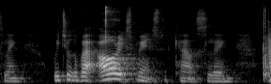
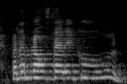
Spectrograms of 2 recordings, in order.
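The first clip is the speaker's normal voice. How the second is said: Welsh accent; 8 semitones higher than usual. Shown as a demonstration. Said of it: "try and do a Welsh accent".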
